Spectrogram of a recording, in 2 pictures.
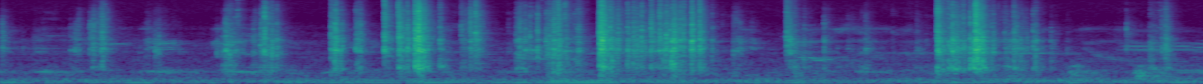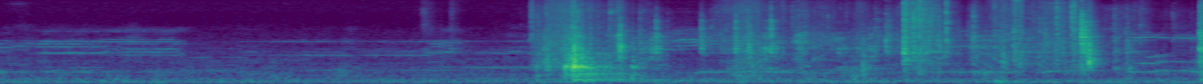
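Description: Plastic toys clatter and knock together as they are handled.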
